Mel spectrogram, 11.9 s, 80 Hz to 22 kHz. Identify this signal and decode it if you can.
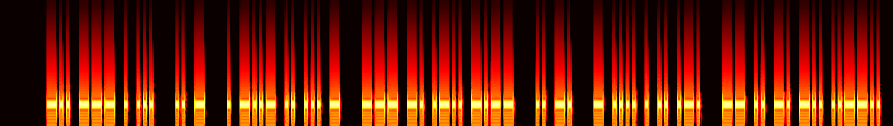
Morse code, heard as a keyed tone, about 28 wpm, 700 Hz. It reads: DOES IT EXIST ONLY IN THEIR MIND?
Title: Sentences from Top 1000 Words - Review Part 5 - 28wpm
